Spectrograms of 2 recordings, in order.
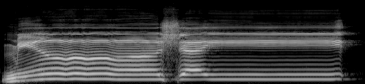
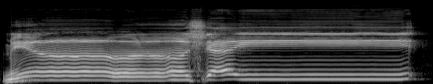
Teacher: حمزہ ساکنہ کو جھٹکا دے کر پڑھتے ہیں، تو اس لیے یہاں پر ہم نے جھٹکا بھی دینا ہے اور شیء کو ہم نے لمبا بھی کرنا ہے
